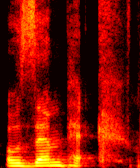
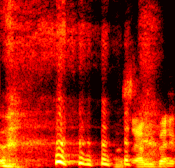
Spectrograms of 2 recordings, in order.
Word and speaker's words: Ozempic: It's Ozpendemic or something like that. It's a weird name. I'm sorry, I'm completely butchering it. I should have written it down. But anyway, there's two companies that are making it. It's an injectable diabetic medication, actually, and young children are being permitted to use it. Yeah. It's being used. Ozempic. Thank you. Ozempic.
